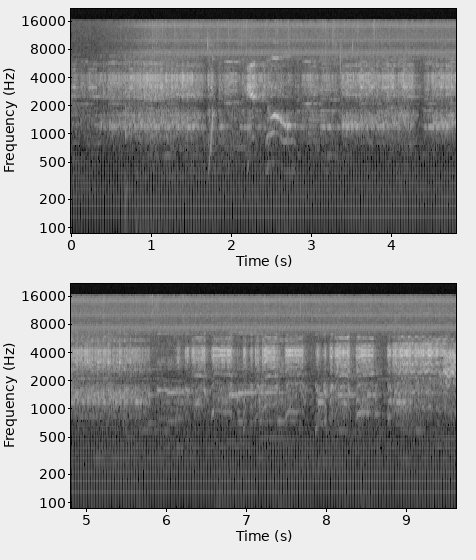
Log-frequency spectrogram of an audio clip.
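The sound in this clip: A bird's laugh-like call, with rapid, harsh honking notes repeated in a few bursts over a steady low hum.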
